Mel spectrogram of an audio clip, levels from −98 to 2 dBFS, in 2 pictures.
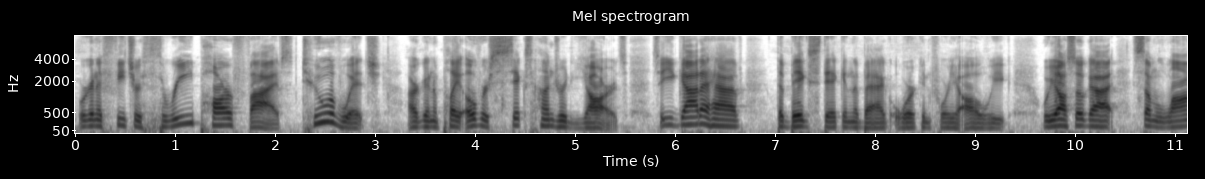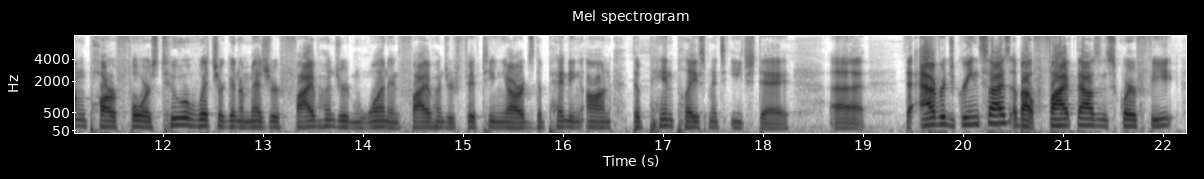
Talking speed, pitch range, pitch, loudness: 170 wpm, 125-155 Hz, 135 Hz, -19 LUFS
